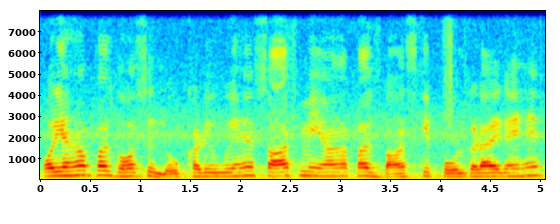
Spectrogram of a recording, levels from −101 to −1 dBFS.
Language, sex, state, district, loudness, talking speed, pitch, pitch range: Hindi, male, Madhya Pradesh, Katni, -15 LUFS, 225 wpm, 180 Hz, 170-195 Hz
